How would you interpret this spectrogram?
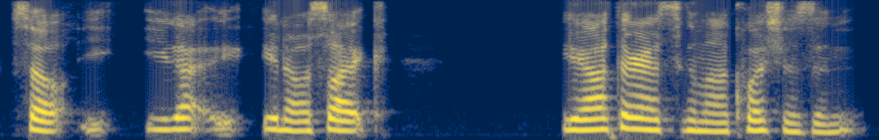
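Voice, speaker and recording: A woman's voice: a little high, steady tone, fairly quick, darkish tone, dry recording. A woman with a Texan accent speaking straight to her viewers, passionate and emphatic, and she repeats phrases for stress. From Texas. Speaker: vlogger answering a commenter. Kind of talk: impassioned direct-to-camera monologue.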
